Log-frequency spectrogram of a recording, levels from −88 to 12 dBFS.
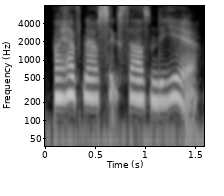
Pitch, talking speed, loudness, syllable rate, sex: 235 Hz, 265 wpm, -18 LUFS, 5.7 syllables/s, female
